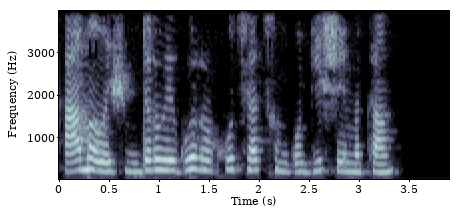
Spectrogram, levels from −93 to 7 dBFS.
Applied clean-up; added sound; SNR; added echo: none; none; none; none.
